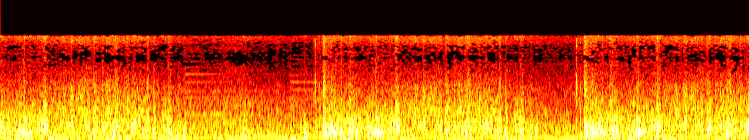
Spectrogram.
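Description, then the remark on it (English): A thunderstorm at night roars with heavy, steady rain blowing down in sheets and gusting wind, deep rumbles rolling underneath and sharp bursts of noise swelling around two and four seconds; no voices, loud throughout. “The rain blew down in sheets and rolled off the dead man's face like tears.”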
